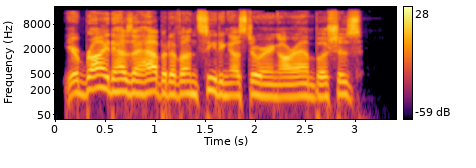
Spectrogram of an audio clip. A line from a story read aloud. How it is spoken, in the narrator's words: Keeler said dryly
